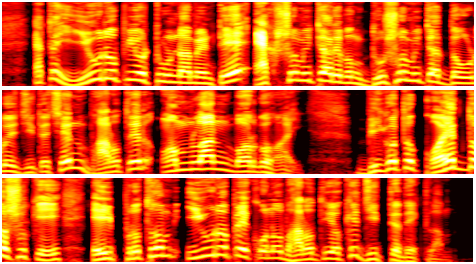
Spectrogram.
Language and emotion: Bengali, surprised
